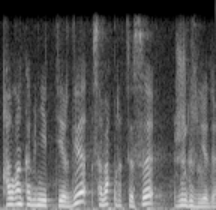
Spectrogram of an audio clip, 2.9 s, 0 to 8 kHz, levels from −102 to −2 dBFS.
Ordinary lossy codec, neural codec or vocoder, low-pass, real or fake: none; none; 7.2 kHz; real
